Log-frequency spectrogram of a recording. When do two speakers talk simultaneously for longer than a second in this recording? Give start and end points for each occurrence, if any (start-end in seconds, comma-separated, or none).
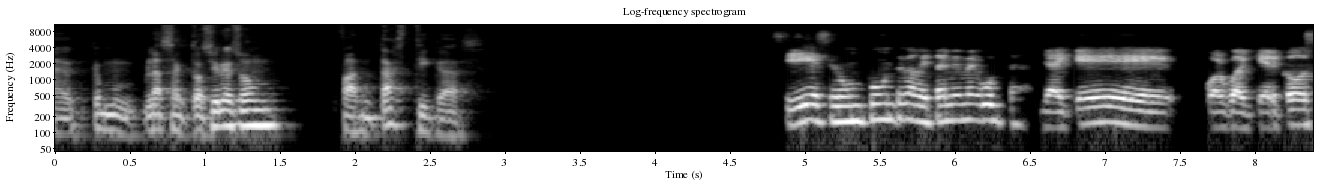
none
